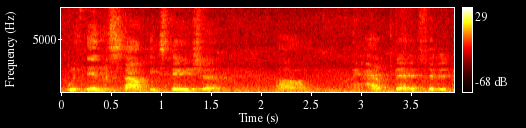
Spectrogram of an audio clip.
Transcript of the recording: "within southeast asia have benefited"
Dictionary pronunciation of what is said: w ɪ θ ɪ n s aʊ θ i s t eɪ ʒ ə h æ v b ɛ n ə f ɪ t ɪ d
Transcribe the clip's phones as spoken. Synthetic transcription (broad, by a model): w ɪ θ ɪ n s aʊ θ i s t eɪ ʒ ə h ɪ v b ɛ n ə f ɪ t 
